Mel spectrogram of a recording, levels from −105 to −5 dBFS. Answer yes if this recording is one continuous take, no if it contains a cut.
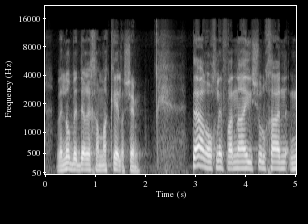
no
